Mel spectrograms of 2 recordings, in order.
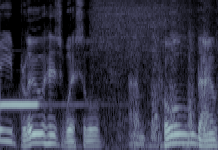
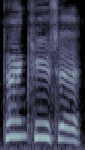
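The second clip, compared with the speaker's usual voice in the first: high, louder happy thanks; 14 semitones higher, 3 dB louder than usual. A narrator's reading. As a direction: thank him beaming. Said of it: "said Henry happily".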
